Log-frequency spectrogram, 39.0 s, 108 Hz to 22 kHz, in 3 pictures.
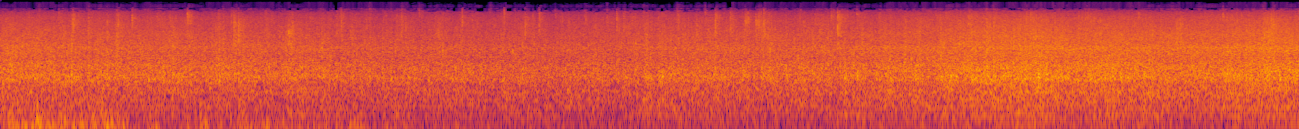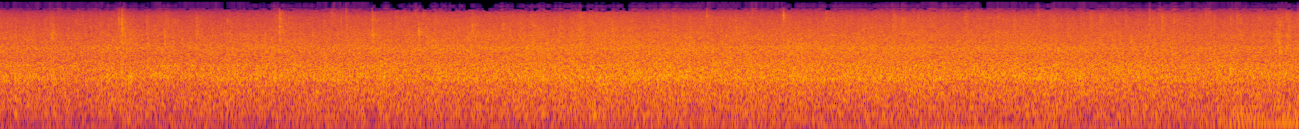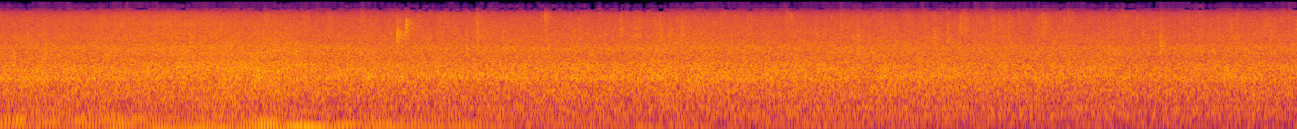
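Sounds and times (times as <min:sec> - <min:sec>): steady rain falling: 0:00.0 - 0:38.9
low rumble: 0:21.4 - 0:33.9.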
